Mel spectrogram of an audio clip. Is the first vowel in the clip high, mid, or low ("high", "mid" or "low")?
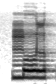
mid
